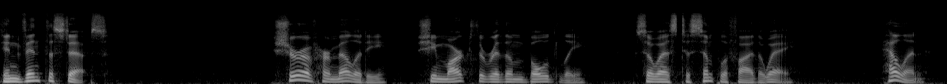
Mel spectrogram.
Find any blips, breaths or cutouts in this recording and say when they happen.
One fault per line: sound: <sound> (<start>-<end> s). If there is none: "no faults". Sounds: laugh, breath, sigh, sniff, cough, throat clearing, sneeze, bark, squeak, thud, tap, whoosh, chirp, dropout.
no faults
